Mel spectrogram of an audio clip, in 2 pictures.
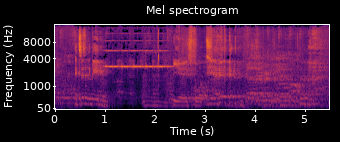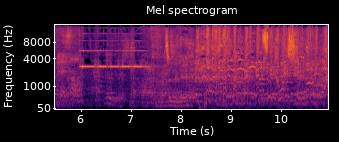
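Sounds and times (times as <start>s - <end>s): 
voices chattering during a video game quiz: 0.0s - 10.9s
speech: 0.4s - 10.9s
high-pitched electronic quiz buzzer tone: 0.9s - 2.7s, 6.0s - 7.7s
laughter: 3.0s - 5.6s, 8.0s - 10.9s.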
